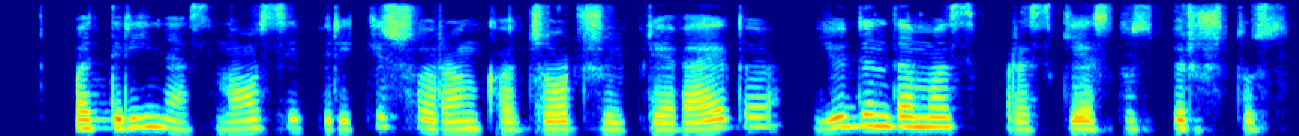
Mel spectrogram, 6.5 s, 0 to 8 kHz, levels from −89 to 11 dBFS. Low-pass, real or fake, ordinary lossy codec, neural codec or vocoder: 7.2 kHz; real; AAC, 48 kbps; none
